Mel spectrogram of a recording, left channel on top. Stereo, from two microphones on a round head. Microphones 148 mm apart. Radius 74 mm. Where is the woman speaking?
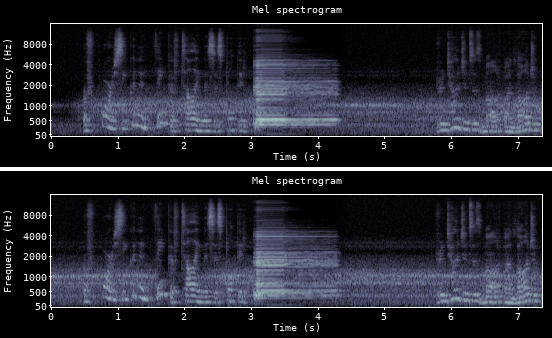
30° left (ahead or behind), 1.1 m; by 2.9 s 40° right (ahead or behind), 1.4 m.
